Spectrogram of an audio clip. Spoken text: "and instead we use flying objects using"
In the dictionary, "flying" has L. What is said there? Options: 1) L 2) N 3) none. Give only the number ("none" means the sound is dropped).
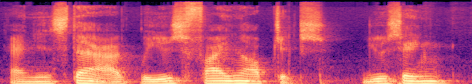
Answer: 3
